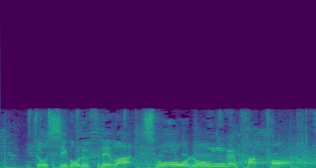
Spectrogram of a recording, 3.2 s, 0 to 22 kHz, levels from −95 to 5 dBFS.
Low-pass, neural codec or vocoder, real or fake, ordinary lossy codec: none; none; real; none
